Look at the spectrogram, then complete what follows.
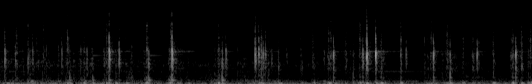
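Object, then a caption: Plastic typewriter-style keyboard. Fingertips type on a white plastic typewriter-style keyboard with round keycaps, held upright. Its quick, irregular run of light plastic clicks and taps carries a faint tonal ping near 1.6 kHz, with each click dying away almost instantly over a low rumble.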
